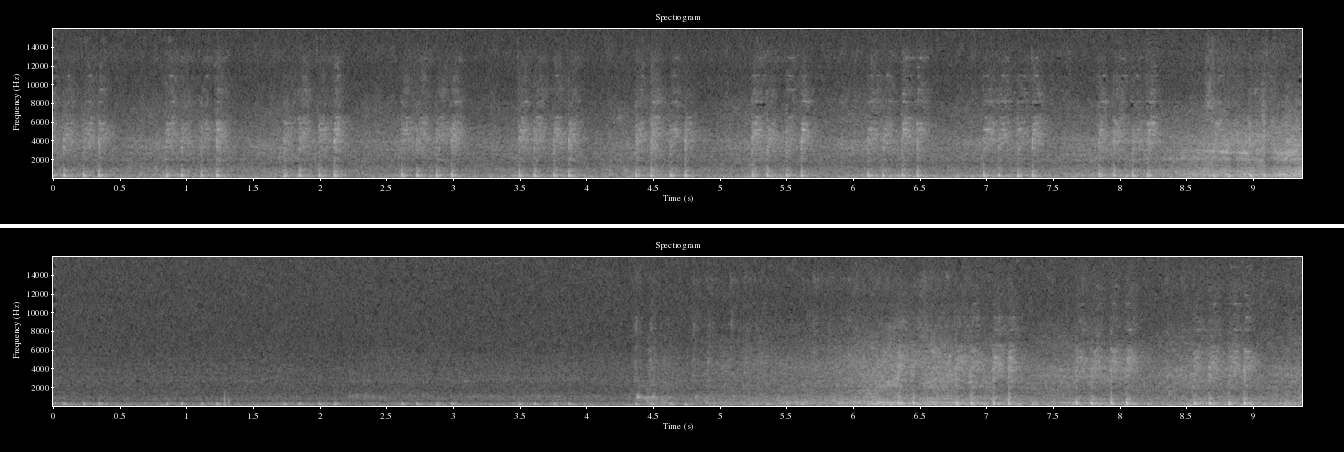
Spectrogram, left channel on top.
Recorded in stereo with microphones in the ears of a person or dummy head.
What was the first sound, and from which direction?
Only background noise.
